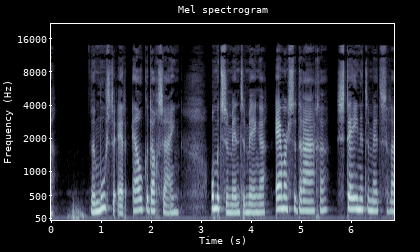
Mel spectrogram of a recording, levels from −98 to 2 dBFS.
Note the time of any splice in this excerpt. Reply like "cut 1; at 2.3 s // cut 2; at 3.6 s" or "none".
cut 1; at 4.4 s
